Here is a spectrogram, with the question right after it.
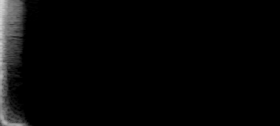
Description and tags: it is a kick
